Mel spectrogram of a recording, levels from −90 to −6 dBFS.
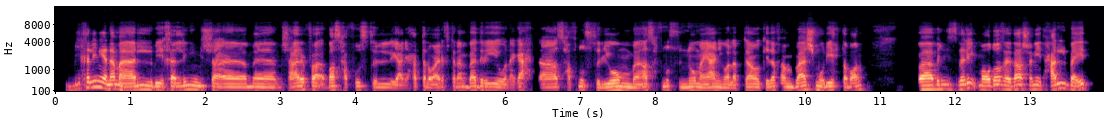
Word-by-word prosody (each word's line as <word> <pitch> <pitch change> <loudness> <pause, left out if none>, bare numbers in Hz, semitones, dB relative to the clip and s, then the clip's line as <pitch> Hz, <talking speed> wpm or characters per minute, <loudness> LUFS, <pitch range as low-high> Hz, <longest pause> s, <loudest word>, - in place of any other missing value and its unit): بيخَلّيني 195 - +1
أنام 155 +1 +4
أقل، 120 +4 +3
بيخَلّيني 120 +3 0
مش 120 -1 -3
عا 110 -1 +2
م 105 -1 -1
مش 105 +1 -11
عارف 125 +4 +1
أ - - +2
باصحى 125 0 -1
في - - -12
وسط 125 0 -7
ال 105 -1 -5
يعني 100 - -3
حتى - - -5
لو - - +1
عرفت - - -4
أنام 110 -1 -4
بدري، 115 -2 0
ونجحت 100 -2 -4
أصحى 105 +1 -2
في - - -10
نص 115 - -7
اليوم، 110 0 +1
أصحى 105 +3 -2
في - - -8
نص 120 +1 -9
النومة 105 0 -1
يعني 105 +1 +1
والَّا 100 -2 -1
بتاع 110 +3 -1
وكده، 110 +2 -1
فما 115 -2 -2
بقاش 130 +3 +2
مريح 120 0 0
طبعًا. 125 +4 -2 0.7
فبالنسبة 140 +2 +3
لي، 185 - -1
موضوع 130 +4 +3
زي 135 -3 +3
ده 140 - +4
عشان 145 -1 0
يتحل 310 - 0
بقيت 320 +1 0
115 Hz, 195 wpm, -22 LUFS, 110-130 Hz, 0.7 s, أنام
